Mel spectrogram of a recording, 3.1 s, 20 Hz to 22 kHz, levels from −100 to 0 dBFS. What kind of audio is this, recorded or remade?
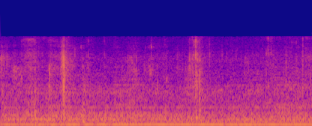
recorded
